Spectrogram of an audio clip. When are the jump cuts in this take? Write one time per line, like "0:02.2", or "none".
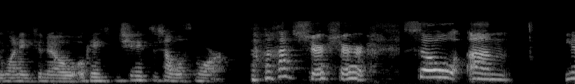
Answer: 0:02.3
0:04.0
